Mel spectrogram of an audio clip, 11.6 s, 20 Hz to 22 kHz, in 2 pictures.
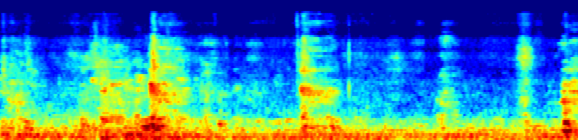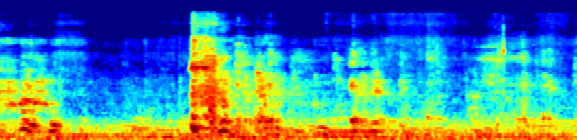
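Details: Scattered coughs from several people against a steady crowd murmur, recorded during the 2023 Hajj; coughing among a group of pilgrims.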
